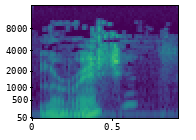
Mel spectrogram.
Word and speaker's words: Mauritius: Deborah Sullivan Johnston wants to go to, and I had to look up how to say it, Mauritius. – Mauritius? – And it's in Eastern Africa.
